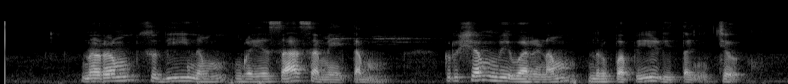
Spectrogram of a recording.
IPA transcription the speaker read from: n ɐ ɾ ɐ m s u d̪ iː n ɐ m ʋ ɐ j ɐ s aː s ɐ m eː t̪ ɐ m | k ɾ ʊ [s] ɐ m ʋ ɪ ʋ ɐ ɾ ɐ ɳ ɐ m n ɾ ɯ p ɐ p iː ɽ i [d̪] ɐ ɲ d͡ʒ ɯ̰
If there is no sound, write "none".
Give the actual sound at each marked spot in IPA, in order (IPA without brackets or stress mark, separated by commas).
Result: ʂ, t̪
